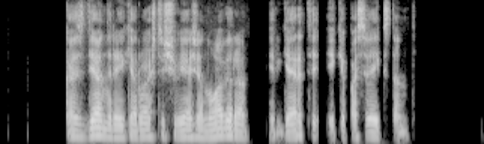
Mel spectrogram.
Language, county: Lithuanian, Panevėžys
